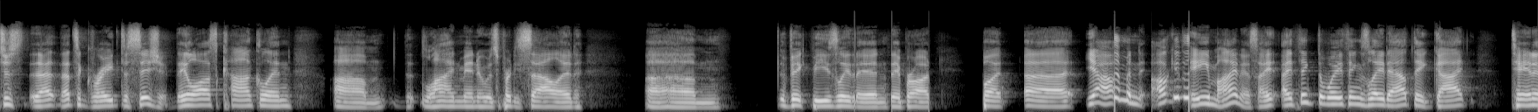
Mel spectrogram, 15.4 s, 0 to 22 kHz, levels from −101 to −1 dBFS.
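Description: Chunks out of order: a roughly 370 ms chunk arrives one slot late at 8.55–9.29 s and again at 11.15–11.89 s, so the speech jumps.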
